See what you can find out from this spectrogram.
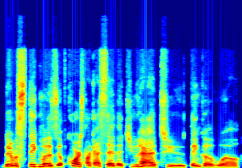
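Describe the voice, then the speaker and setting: A woman's voice: mid-range voice, fairly even intonation, moderate pace, darkish tone, dry recording. An American woman in her forties talking candidly as an interview guest, acting out her own thoughts as she tells her story. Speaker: guest, pastor's wife. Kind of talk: casual interview chat.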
